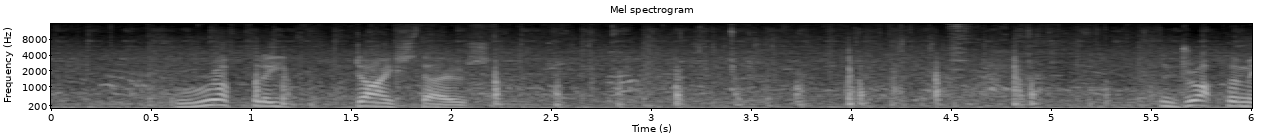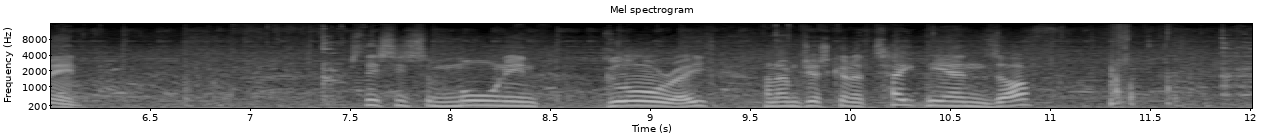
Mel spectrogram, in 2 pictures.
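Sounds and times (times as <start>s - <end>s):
knife chopping on wooden board: 2.2s - 5.0s, 11.3s - 11.6s.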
